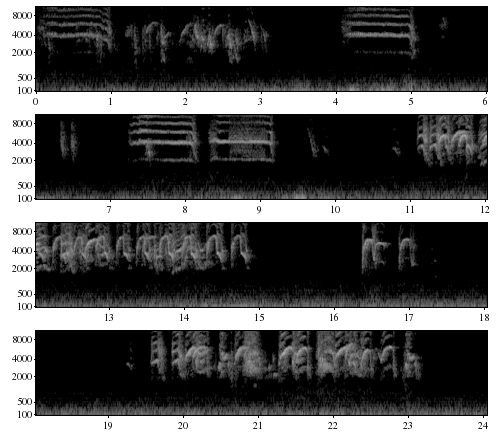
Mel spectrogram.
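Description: Small wild songbirds at a feeder calling: three short, harsh, buzzy calls a few seconds apart, then two bursts of rapid chattering, each lasting three to four seconds.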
